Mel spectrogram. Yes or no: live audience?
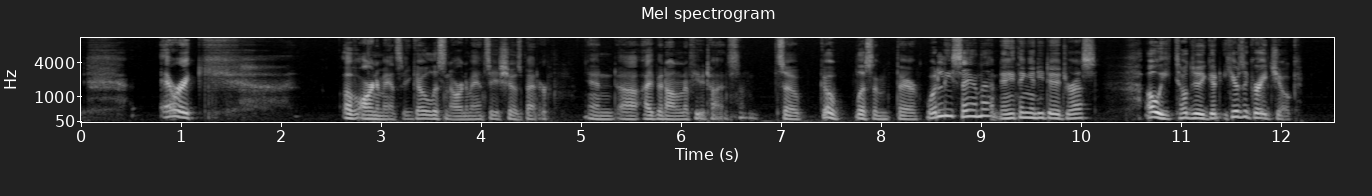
no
